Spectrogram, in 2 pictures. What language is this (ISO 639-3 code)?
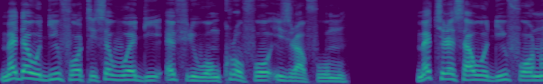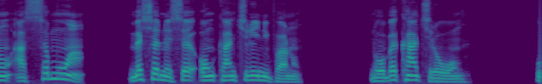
aka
